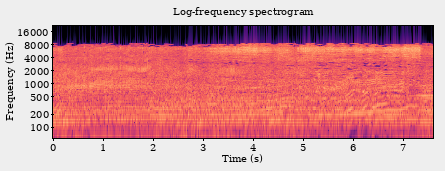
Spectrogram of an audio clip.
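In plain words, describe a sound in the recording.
Small motorbike engines buzz and rev nearby.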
